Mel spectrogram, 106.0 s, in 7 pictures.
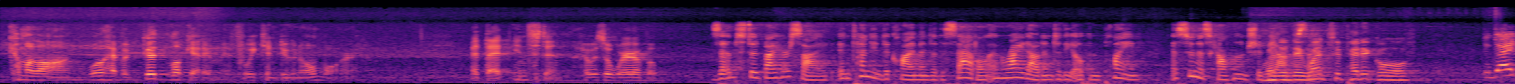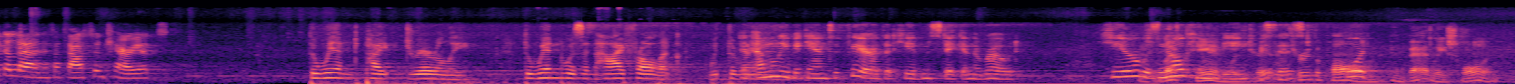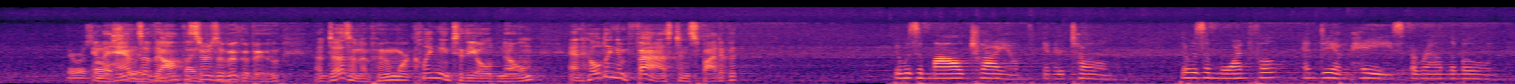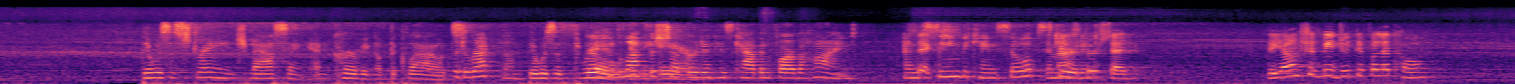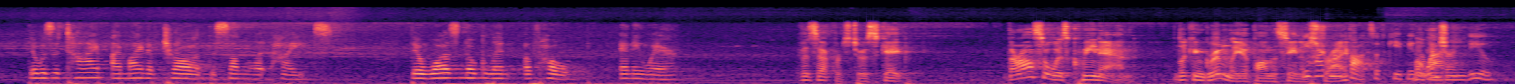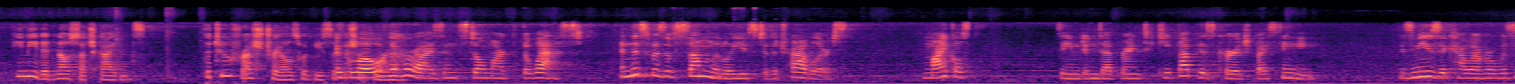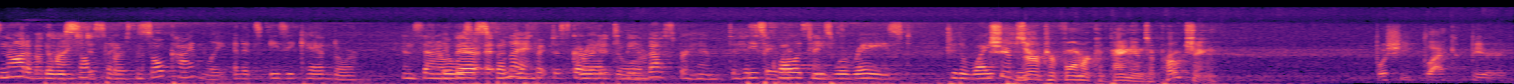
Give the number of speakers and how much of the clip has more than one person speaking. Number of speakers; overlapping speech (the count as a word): seven, about 17%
